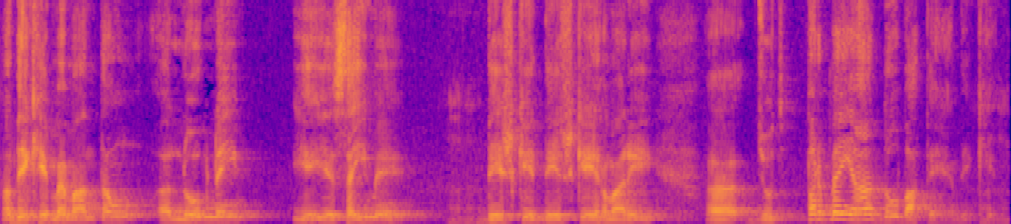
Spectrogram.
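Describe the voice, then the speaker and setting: A middle-aged man, a retired army colonel, explaining forcefully in an interview and firing off rhetorical questions. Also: mid-range voice, very animated, normal speed. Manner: emphatic, rhetorical questions, gets heated.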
